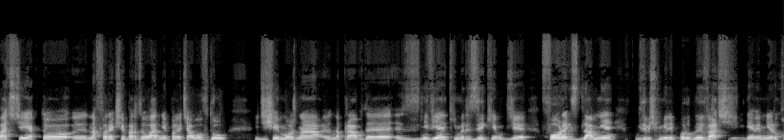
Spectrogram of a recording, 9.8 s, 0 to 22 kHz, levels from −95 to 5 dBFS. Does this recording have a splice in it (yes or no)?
no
